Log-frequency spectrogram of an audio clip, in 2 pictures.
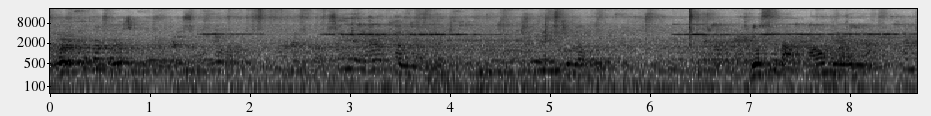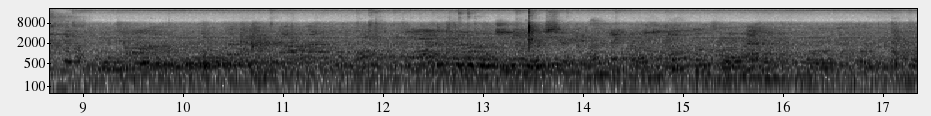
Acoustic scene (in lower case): subway station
